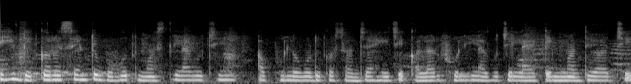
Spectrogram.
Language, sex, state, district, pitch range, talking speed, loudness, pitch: Odia, female, Odisha, Sambalpur, 180-205 Hz, 150 wpm, -17 LUFS, 190 Hz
